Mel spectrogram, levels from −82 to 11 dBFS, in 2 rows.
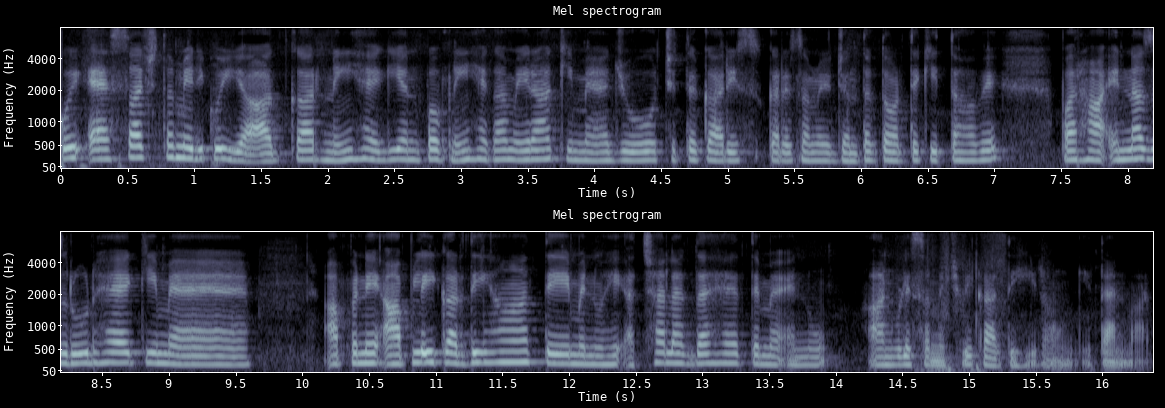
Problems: constant background noise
